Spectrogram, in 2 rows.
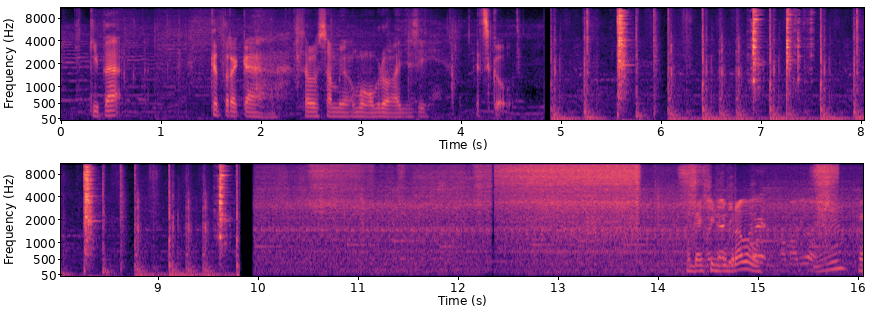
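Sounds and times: background music with a beat: 4.9 - 9.8
air hissing from tyre valve: 10.4 - 11.2, 12.1 - 14.6, 15.5 - 15.9.

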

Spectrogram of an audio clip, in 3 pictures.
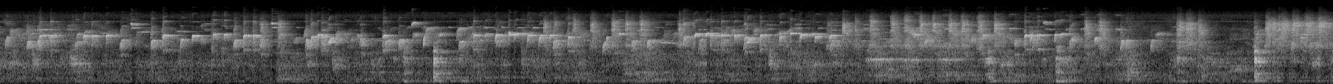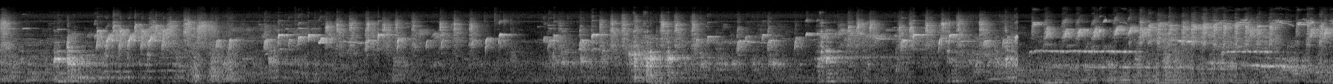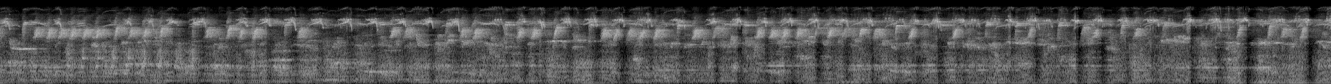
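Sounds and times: finch twittering song: 12.7 - 39.9.

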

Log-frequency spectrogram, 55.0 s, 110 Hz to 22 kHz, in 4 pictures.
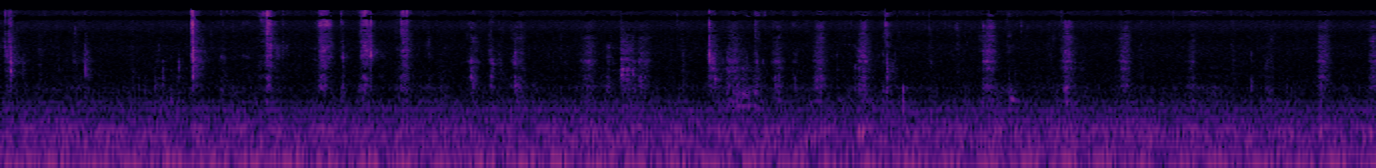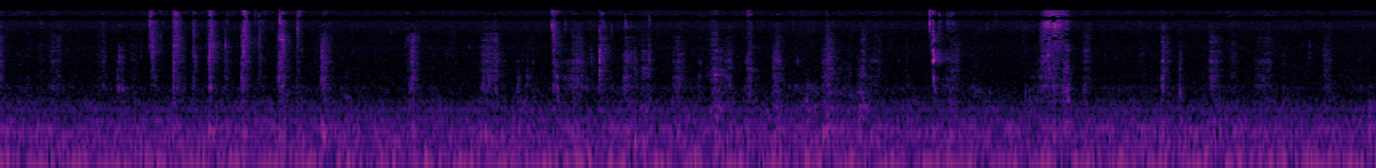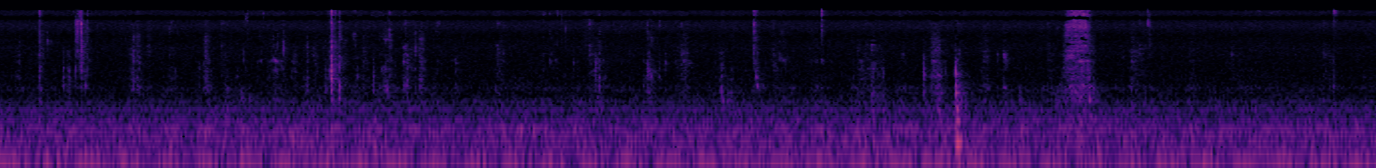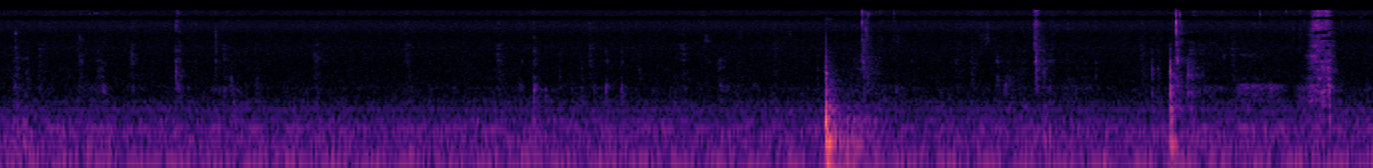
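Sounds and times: person chewing and biting food: 0.0 - 39.7, 51.0 - 54.8
steady low hum: 0.0 - 55.0.

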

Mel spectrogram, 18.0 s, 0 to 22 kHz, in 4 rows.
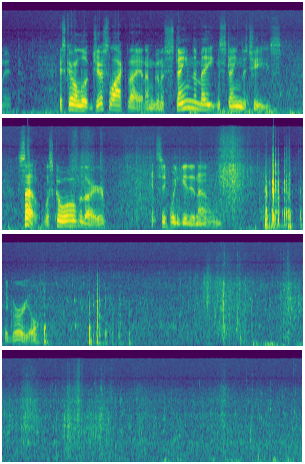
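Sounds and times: creek rushing: 4.2 - 18.0.

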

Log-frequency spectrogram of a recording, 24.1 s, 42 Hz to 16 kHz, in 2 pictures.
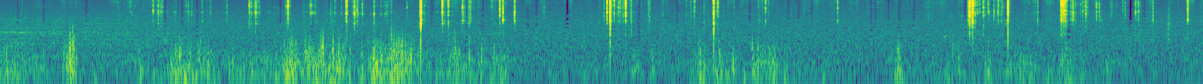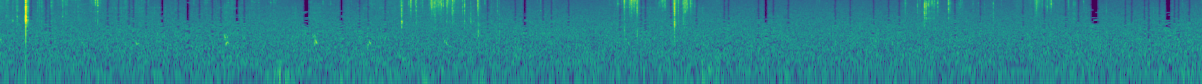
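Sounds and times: plastic parts clicking and clattering: 1.5 - 5.2, 6.0 - 7.7, 9.7 - 12.4
rustling handling noise: 9.2 - 13.2, 15.8 - 17.1.

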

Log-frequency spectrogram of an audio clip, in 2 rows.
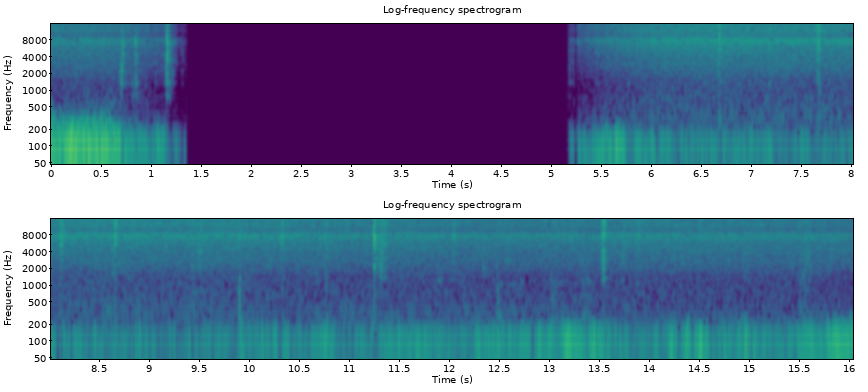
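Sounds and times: wind rumbling on microphone: 0.0 - 1.4, 5.2 - 7.2, 9.8 - 16.0.

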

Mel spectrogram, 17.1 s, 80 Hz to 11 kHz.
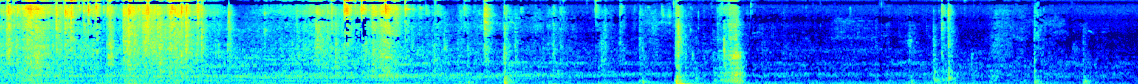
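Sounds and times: footsteps: 6.2 - 10.5.

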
